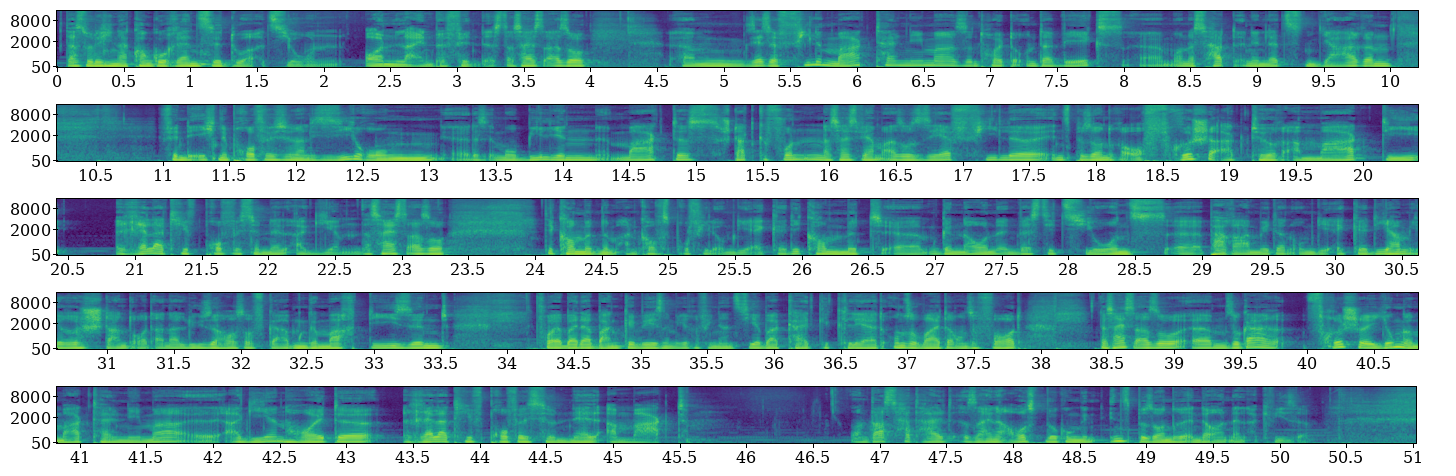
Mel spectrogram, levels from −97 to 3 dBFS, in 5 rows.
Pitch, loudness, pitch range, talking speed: 110 Hz, -20 LUFS, 100-115 Hz, 140 wpm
